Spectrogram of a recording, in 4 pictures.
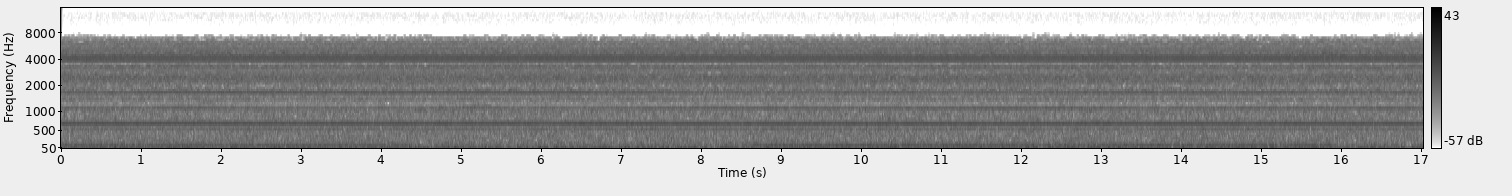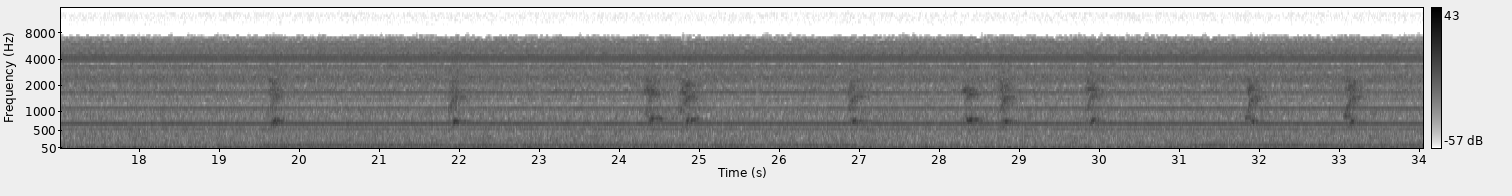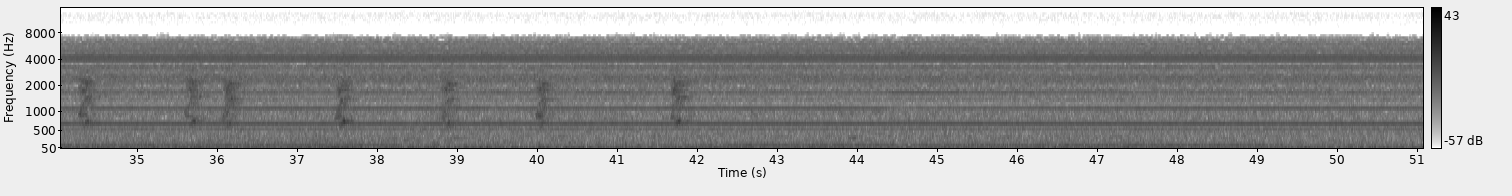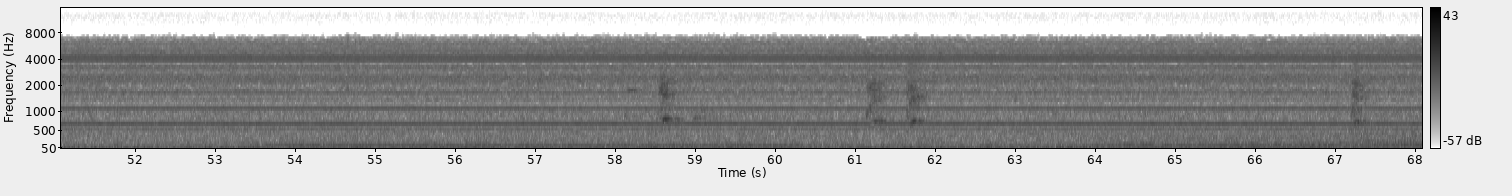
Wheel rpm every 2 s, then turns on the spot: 0, 0, 0, 0, 0, 0, 0, 0, 0, 0, 0, 0, 0, 0, 0, 0, 0, 0, 0, 0, 0, 0, 0, 0, 0, 0, 0, 0, 0, 0, 0, 0, 0, 0.
none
